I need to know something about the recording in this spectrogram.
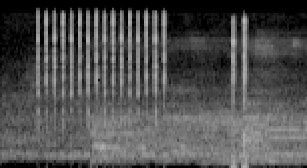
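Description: A rapid, very even run of sharp ticks, about twenty in a second and lasting about a second, then a sharp double click near the end.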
